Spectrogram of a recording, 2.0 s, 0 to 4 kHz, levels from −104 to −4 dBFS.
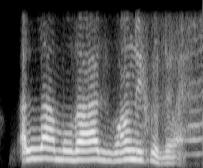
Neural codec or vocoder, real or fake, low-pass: codec, 16 kHz in and 24 kHz out, 0.4 kbps, LongCat-Audio-Codec, fine tuned four codebook decoder; fake; 3.6 kHz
